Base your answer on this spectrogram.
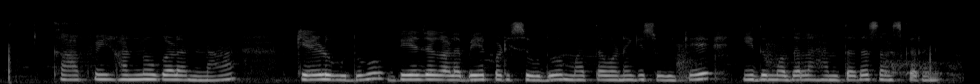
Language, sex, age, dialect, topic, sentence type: Kannada, female, 25-30, Dharwad Kannada, agriculture, statement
